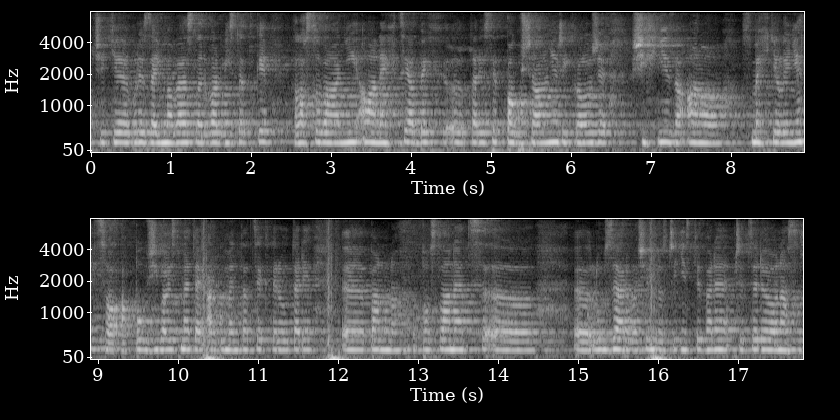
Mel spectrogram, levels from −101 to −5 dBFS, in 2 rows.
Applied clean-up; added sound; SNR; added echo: none; Whoosh, swoosh, swish; 7 dB; reverberation time 1.1 s.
